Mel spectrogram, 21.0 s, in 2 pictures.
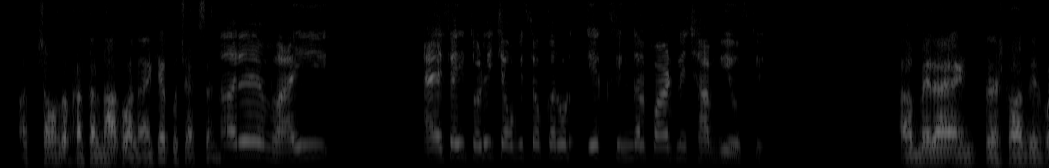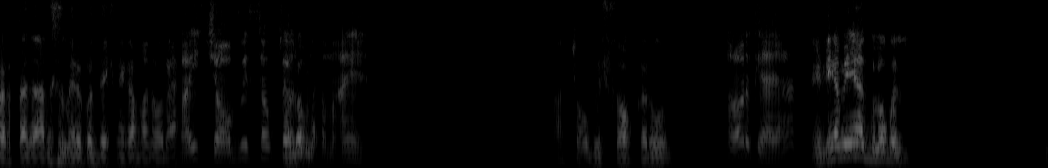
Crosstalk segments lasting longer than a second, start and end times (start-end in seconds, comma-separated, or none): none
